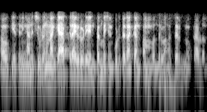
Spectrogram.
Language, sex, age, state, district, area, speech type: Tamil, male, 18-30, Tamil Nadu, Kallakurichi, rural, conversation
